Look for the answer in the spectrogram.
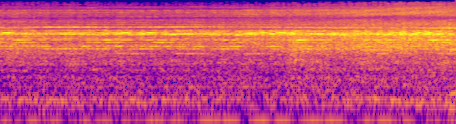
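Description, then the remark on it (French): A steady, loud engine roar rumbles continuously with dense low-end energy and a broad hiss above, from an approaching aircraft trailing smoke, with no voices. “Mais qu'est-ce que c'est que ce truc Un avion Un vaisseau spatial Superman”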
